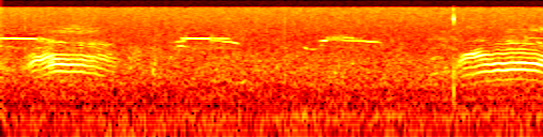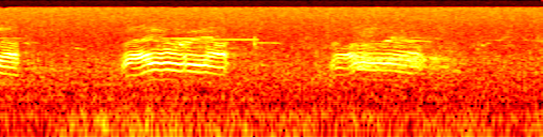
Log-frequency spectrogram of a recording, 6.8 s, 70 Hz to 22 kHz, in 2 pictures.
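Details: European herring gull (Larus argentatus) in Świnoujście, Poland, on 27 September 2022, giving four nasal, mewing, slightly downslurred calls about every second and a half, with faint thin high notes and a steady low rumble behind.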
